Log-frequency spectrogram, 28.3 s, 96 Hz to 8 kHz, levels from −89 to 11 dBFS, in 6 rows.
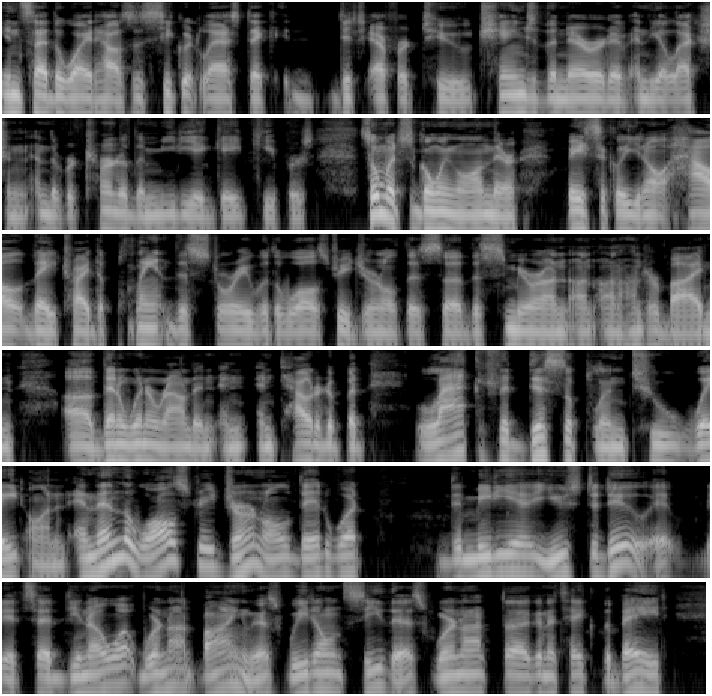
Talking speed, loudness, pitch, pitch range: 215 wpm, -24 LUFS, 95 Hz, 90-110 Hz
